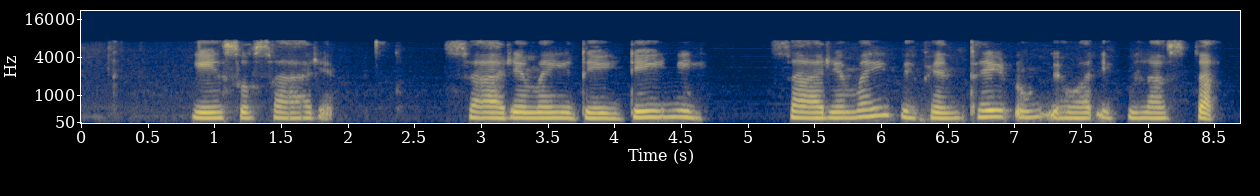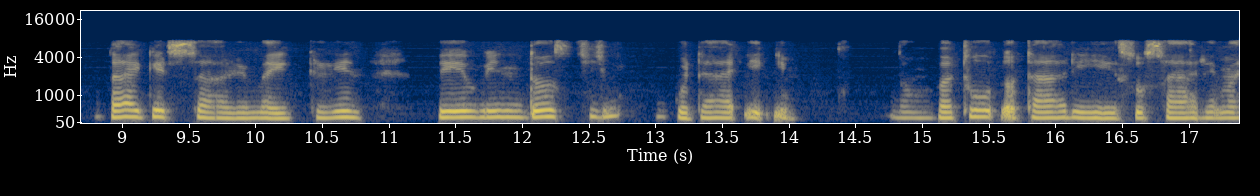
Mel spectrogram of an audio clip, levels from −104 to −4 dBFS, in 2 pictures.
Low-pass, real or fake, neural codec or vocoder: 7.2 kHz; fake; vocoder, 22.05 kHz, 80 mel bands, HiFi-GAN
